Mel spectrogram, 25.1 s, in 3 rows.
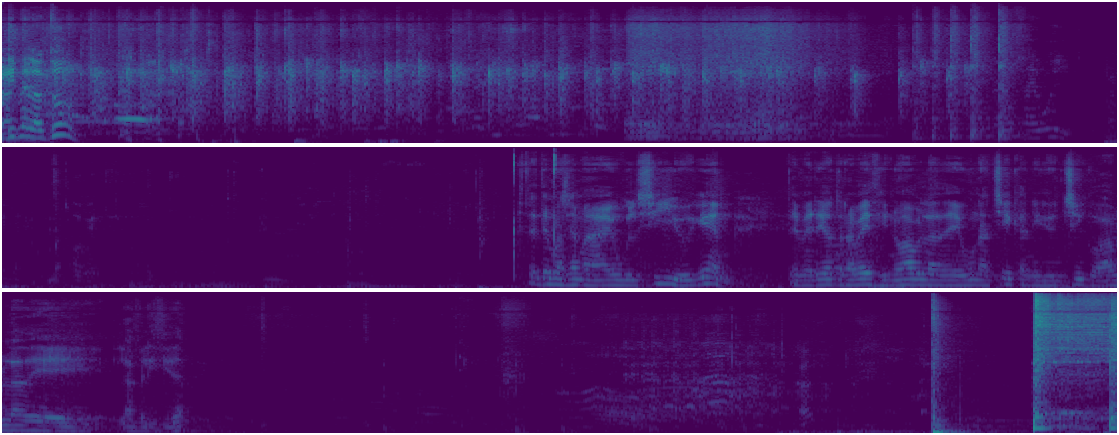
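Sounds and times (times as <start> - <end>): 
speech: 0.0 - 0.7, 12.3 - 18.2
audience applause: 0.0 - 7.6
laughter: 21.0 - 23.7.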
